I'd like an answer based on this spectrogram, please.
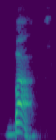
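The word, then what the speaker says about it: ب: বা, বা। তো বাটা হলো ঠোঁট খোলার সাথে সাথে সাউন্ড বের হয়, আর মিম হচ্ছে ঠোঁট খোলার আগে থেকেই সাউন্ড প্রডিউস হয়।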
